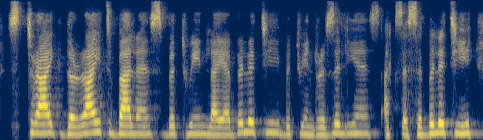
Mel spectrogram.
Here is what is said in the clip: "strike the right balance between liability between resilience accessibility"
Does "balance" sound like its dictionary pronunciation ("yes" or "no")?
yes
